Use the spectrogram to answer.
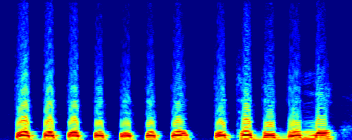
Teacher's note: आपको प फ ब भ म बोलने के लिए लिप्स चिपकाने ही पड़ेंगे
